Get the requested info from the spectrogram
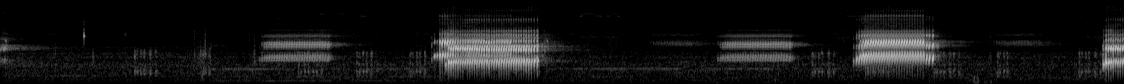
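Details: Several Cope's gray treefrogs calling in May 2016, near and distant males alternating harsh buzzing trills of about one second, with quieter overlapping calls between the loud bursts.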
